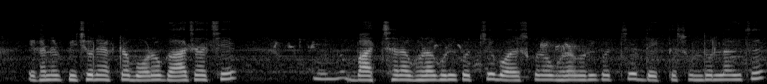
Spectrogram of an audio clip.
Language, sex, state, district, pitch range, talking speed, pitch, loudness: Bengali, female, West Bengal, North 24 Parganas, 205-220 Hz, 125 wpm, 215 Hz, -29 LUFS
